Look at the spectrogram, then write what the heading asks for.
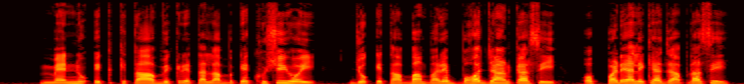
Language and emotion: Punjabi, happy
